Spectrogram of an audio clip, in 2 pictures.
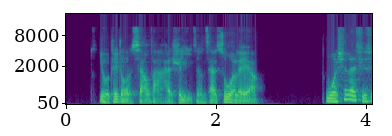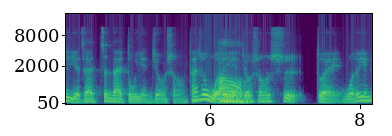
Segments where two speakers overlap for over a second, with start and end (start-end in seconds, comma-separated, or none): none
